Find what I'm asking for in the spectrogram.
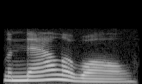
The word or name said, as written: linalool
